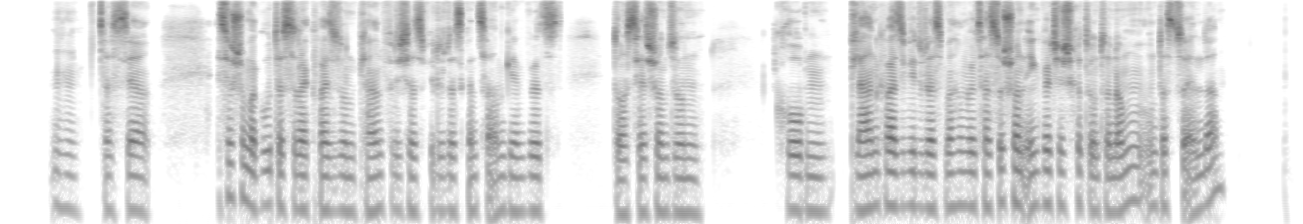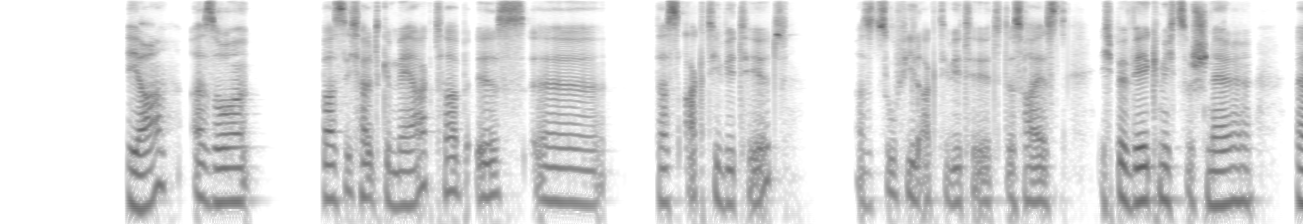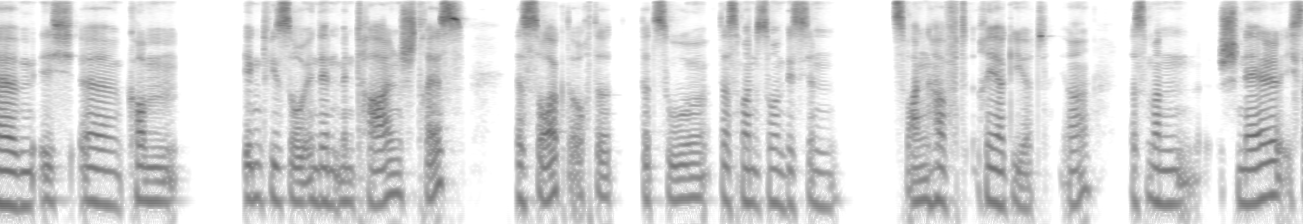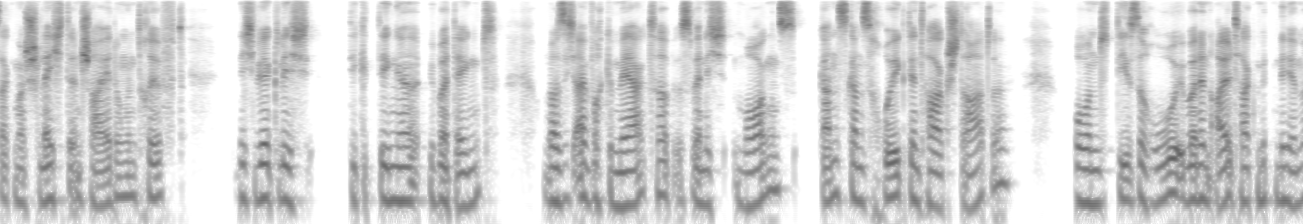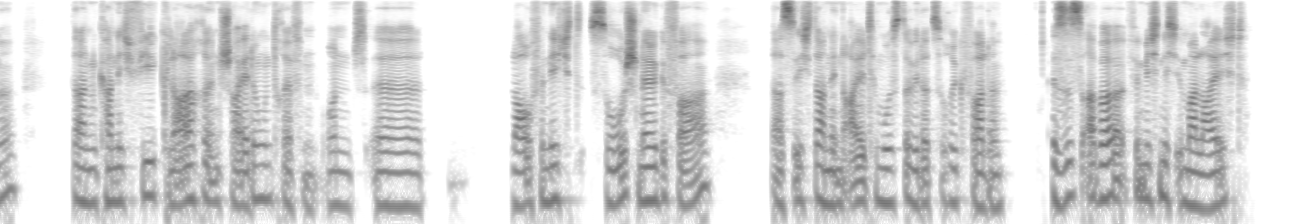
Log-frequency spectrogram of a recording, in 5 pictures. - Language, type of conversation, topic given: German, advice, Wie kann ich alte Muster loslassen und ein neues Ich entwickeln?
- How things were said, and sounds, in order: none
